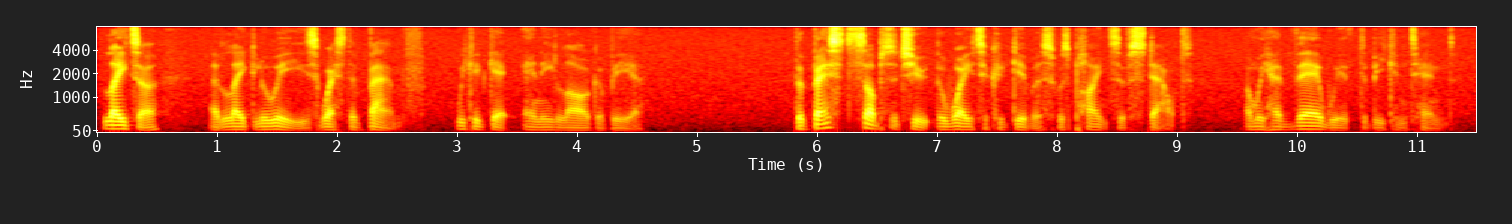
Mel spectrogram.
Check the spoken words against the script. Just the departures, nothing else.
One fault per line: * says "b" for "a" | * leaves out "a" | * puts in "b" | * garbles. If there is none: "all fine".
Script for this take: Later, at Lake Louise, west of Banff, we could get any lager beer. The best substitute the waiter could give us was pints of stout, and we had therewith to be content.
all fine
